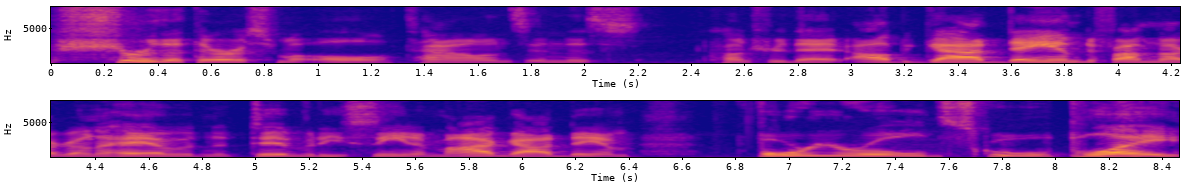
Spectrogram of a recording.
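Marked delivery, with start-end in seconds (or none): 3.0-8.5 put-on Southern US accent. Voicing a small-town mentality about a school nativity play: Southern accent. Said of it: "I did a Southern accent for that".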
